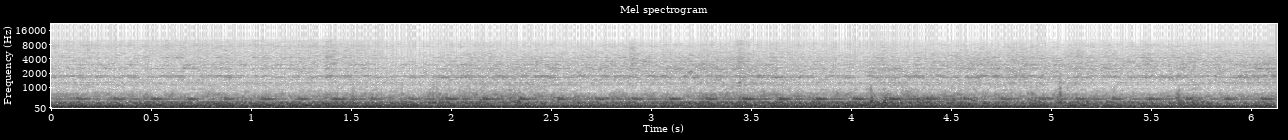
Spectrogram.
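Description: Deep, even low rumble with a steady beat, no ticks, knocks or misses; this V8 is idling smoothly and healthy.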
